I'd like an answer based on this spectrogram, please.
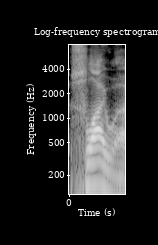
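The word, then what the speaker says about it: Sliwa: by the name of Curtis slywa I believe is how you say it and he I I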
